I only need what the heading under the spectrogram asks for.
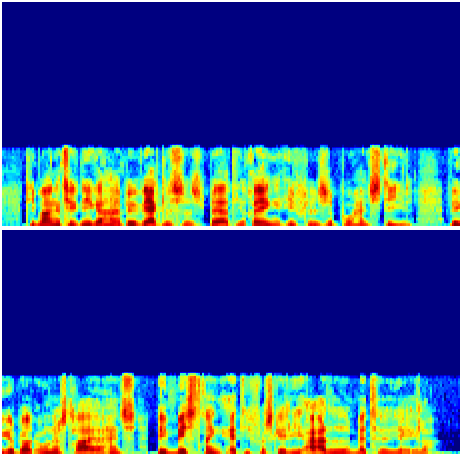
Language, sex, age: Danish, male, 59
